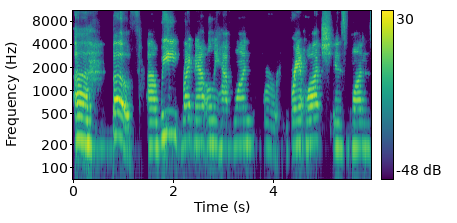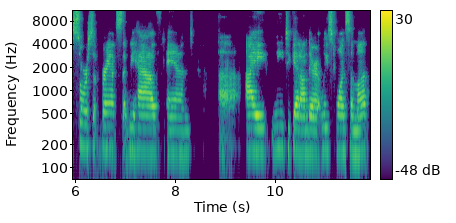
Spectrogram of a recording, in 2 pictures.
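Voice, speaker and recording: A woman speaks on a video call as a panelist, her voice bright and forward while sitting a little low in pitch. She talks in a halting way, filling gaps with frequent ums and uhs. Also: fairly even intonation, rough recording. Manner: hesitant, many fillers. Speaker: grant writer, panelist.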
